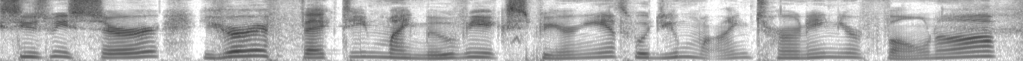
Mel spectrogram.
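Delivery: put-on, very soft, quiet, courteous, nice tone. Showing how he should have asked someone at the movie: nice polite tone. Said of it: "in a nice tone like".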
